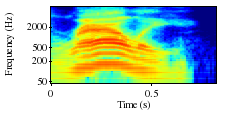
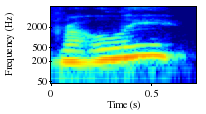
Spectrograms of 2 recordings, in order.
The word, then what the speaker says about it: Raleigh: at raleigh and it's rally oh no what the hell it isn't two words of course it's one word raleigh rally he's saying it's rally rally not rowley i'm not saying rolly rolly but this person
